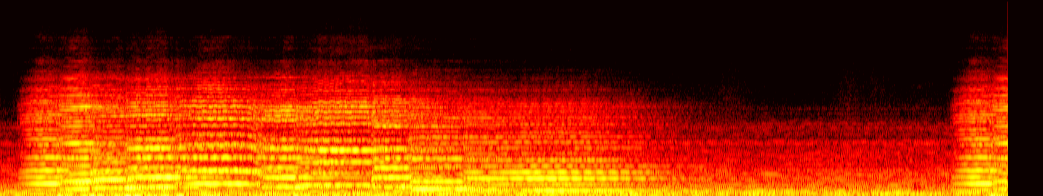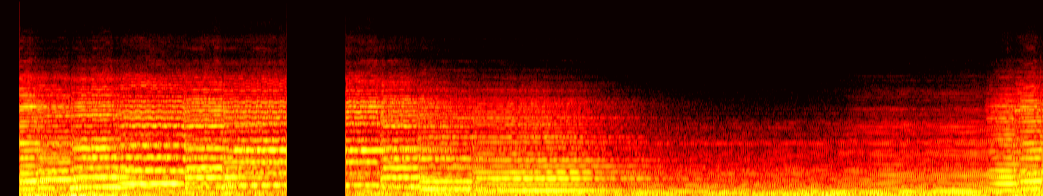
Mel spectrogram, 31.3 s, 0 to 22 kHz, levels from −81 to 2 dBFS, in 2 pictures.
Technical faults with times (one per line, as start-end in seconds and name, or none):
15.11-15.94 rebuffering stall
19.94-20.83 rebuffering stall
